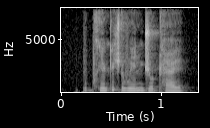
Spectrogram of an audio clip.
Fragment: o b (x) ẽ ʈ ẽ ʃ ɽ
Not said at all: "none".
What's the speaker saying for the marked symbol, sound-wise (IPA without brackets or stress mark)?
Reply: x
